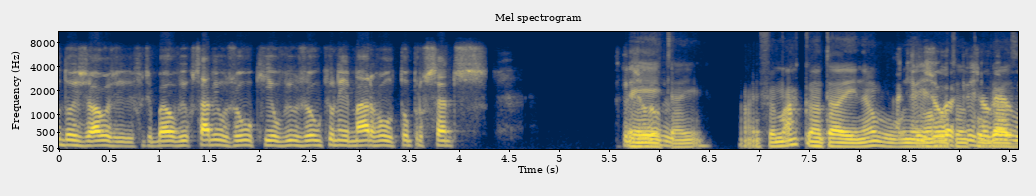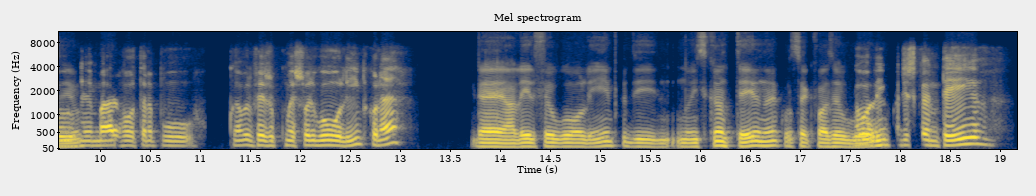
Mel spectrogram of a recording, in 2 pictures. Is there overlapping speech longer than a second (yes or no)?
yes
